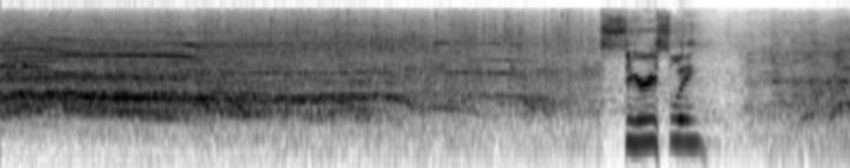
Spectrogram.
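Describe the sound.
A crowd claps steadily with scattered whoops and hoots over dense applause, which thins out and fades toward the end as a single voice briefly breaks in.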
